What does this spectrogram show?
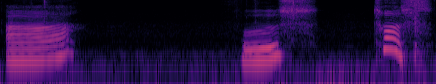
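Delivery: "A, us, tos" split into syllables with pauses; sounding out words. Shown as a demonstration. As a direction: sound out "A", "us", "tos" one at a time. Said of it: "Ağustos'u heceleyelim sizinle".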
